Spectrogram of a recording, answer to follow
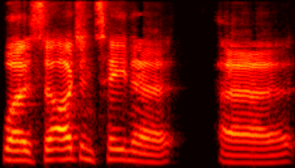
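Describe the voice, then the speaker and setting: A man's voice: a little high, a little slow, no echo, clean studio sound. A man co-hosting a podcast, explaining points in a precise way. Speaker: podcast co-host, football writer. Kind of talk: podcast conversation.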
